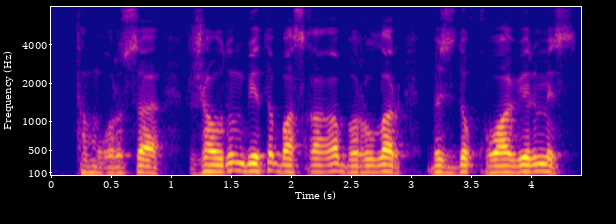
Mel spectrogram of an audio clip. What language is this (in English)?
Kazakh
